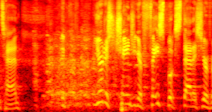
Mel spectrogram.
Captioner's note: audience laughs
